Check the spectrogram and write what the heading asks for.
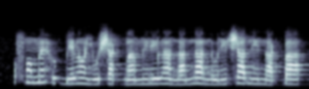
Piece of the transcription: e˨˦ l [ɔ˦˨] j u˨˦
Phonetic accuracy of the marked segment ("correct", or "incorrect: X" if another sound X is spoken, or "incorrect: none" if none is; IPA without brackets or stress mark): incorrect: ɔ̃˦˨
